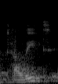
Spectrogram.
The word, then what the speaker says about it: talit: a prayer shawl is a Talus or talit in the Hebrew but Talus and Yiddish pronunciation and the plural should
